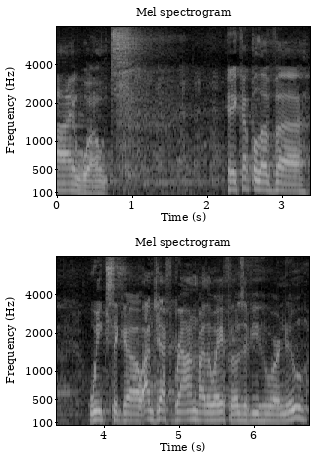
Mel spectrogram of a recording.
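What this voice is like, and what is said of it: Usual voice. Nothing is said of it.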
